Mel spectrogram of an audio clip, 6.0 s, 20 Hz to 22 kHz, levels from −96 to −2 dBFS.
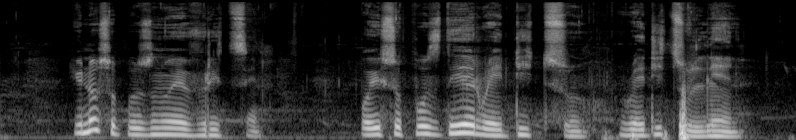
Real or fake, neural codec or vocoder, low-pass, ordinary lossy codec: real; none; none; none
